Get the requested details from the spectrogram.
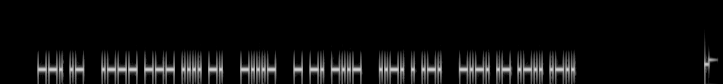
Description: Morse code, heard as a keyed tone, about 44 wpm, 700 Hz. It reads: GA JOHN <BT> TNX FER CALL
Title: Common QSO Phrases Encore 45wpm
